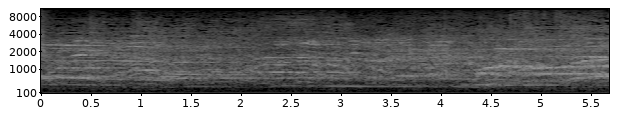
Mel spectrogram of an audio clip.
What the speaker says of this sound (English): Crowd loves Dick Hammerbush.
